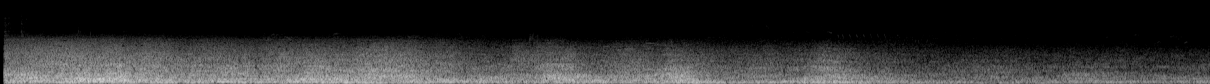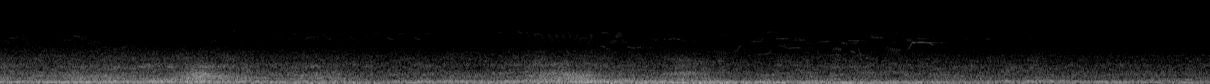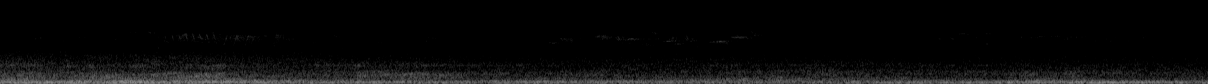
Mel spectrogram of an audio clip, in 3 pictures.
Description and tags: Sound taken during the international youth project "Let's go urban". All the sounds were recorded using a Zoom Q3 in the abandoned hangars U.S. base army in Hanh, Germany.
dark, deep, drone, experimental, hangar, reverb, sampled, sound-design, soundscape, zoomq3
